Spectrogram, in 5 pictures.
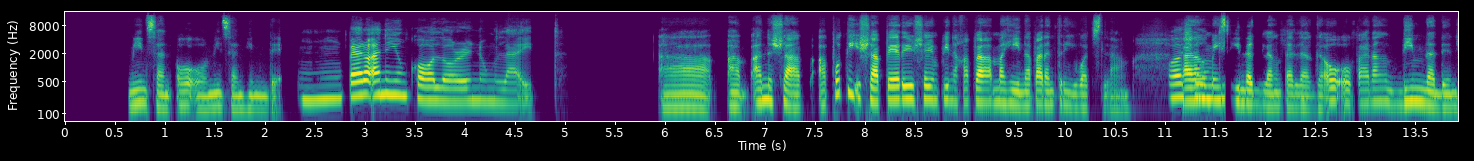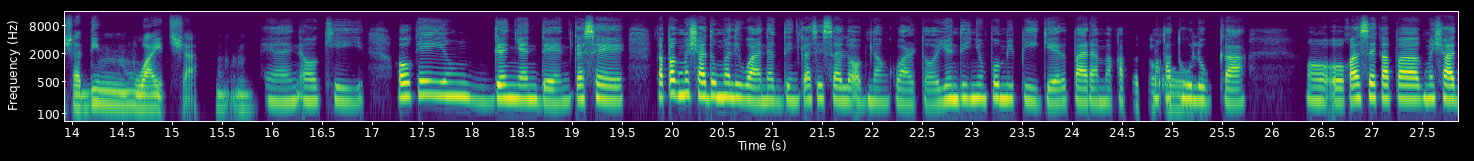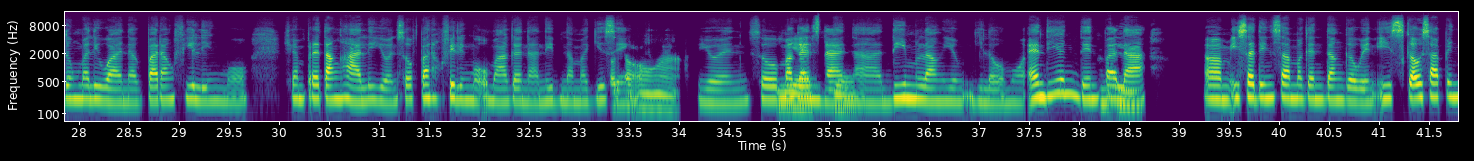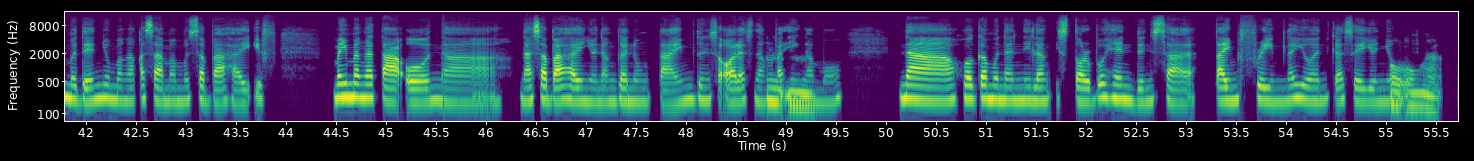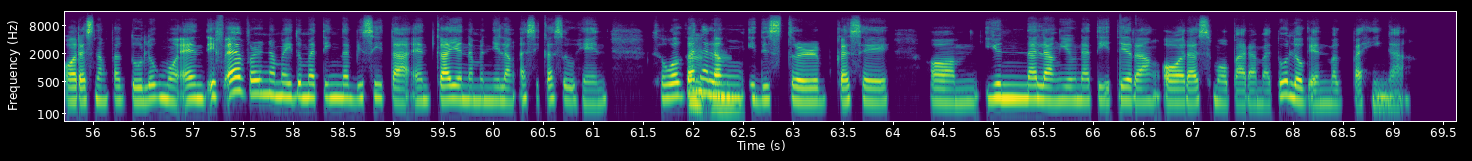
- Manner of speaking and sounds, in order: unintelligible speech
- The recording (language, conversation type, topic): Filipino, advice, Paano ako makakapagpahinga sa bahay kahit maraming distraksyon?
